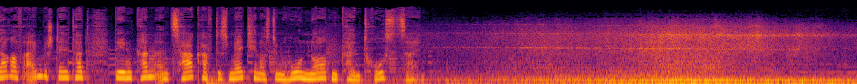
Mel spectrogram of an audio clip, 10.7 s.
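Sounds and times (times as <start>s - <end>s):
speech: 0.0s - 5.4s
airplane in flight: 4.8s - 10.7s.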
